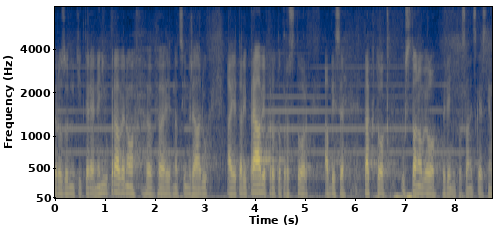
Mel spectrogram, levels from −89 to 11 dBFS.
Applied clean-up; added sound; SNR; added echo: none; Wind instrument, woodwind instrument; 20 dB; none.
